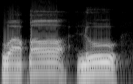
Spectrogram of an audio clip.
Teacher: ওয়া লু, পেশের বাম পাশে জজমালা ওয়া মদের হারফ, ডান দিকের হারকতকে এক আলিফ টানিয়া পড়িতে হয়। তো এই পেশওয়ালা লামটি জজমালা ওয়ার সাথে ঠোঁট গোল করে এক আলিফ টানে পড়ব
